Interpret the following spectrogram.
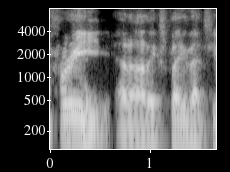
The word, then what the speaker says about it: Frii: got to apologize because I was pronouncing the name wrong as in Fry world like yeah it's free and I'll explain that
